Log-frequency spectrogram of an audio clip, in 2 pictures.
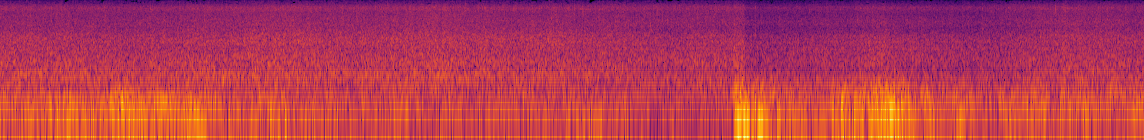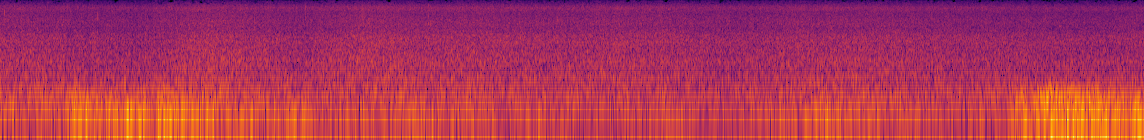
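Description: Steady rain with low thunder rumbling several times. The thunder is loudest about a third of the way in and again near the end.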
